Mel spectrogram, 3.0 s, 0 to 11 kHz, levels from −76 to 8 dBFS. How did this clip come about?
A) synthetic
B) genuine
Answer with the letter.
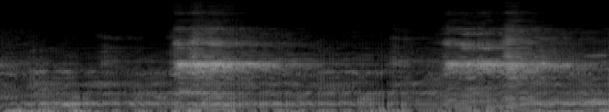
A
